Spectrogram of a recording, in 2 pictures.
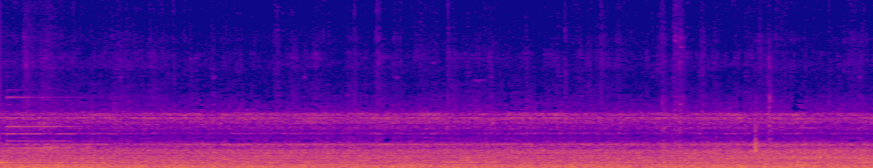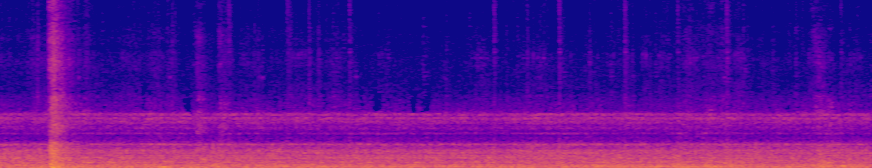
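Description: Trans-Siberian passenger train running steadily, an even rumble of the carriage on the rails heard from inside the car. A single sharp knock sounds about nine seconds in.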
